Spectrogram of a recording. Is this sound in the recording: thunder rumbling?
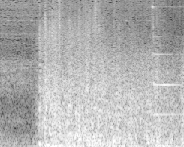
yes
